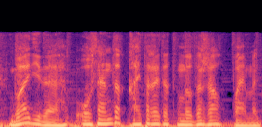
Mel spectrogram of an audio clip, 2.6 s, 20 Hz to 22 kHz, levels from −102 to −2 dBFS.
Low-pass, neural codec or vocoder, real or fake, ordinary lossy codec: none; none; real; none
